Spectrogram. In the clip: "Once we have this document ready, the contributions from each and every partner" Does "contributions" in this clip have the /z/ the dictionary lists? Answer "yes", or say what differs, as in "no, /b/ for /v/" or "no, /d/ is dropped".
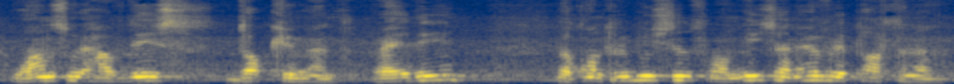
no, /z/ is dropped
